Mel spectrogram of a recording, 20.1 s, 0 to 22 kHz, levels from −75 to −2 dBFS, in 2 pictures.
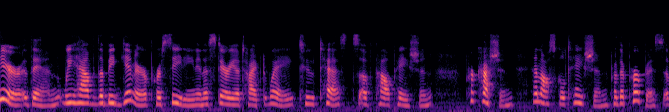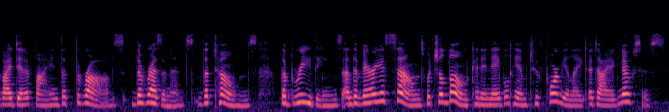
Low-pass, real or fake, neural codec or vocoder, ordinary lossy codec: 7.2 kHz; fake; autoencoder, 48 kHz, 128 numbers a frame, DAC-VAE, trained on Japanese speech; Opus, 24 kbps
